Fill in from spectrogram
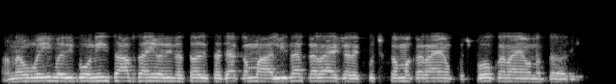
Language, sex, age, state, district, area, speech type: Sindhi, male, 45-60, Uttar Pradesh, Lucknow, urban, conversation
